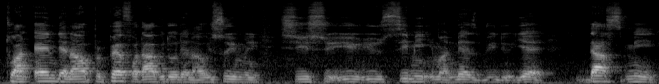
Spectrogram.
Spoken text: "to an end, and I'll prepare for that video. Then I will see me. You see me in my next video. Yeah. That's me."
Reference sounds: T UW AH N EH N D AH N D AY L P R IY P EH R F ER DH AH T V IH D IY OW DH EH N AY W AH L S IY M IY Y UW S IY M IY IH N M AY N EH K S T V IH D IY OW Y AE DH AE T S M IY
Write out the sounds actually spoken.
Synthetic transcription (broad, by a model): T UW AH N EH N D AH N AY W P R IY P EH F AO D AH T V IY D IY OW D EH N AY W AH L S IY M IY Y UW S IY M IY IH N M AY N EH K S T V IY D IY OW Y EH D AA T S M IY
